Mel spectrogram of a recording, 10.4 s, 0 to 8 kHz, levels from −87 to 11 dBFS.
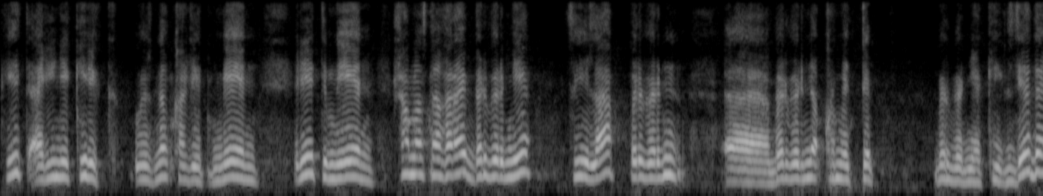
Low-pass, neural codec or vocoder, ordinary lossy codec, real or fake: none; codec, 16 kHz, 4 kbps, FreqCodec, smaller model; none; fake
